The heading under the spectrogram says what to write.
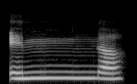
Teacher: Whenever we see a noon mushaddad, we have to spend 2 seconds on the nasal sound or the ghunna sound.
